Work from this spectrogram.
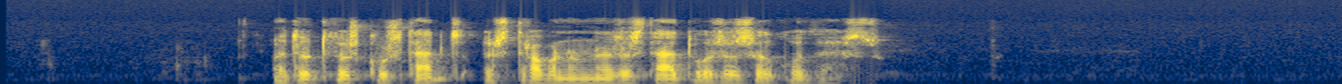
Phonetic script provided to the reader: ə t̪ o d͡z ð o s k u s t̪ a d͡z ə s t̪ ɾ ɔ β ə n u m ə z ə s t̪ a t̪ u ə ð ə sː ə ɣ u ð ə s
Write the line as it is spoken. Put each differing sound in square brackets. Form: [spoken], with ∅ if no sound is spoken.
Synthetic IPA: ə t̪ o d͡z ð o s k u s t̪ a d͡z ə s t̪ ɾ ɔ β ə n u [n] ə z ə s t̪ a t̪ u ə [z] ə [s] ə ɣ u ð ə s

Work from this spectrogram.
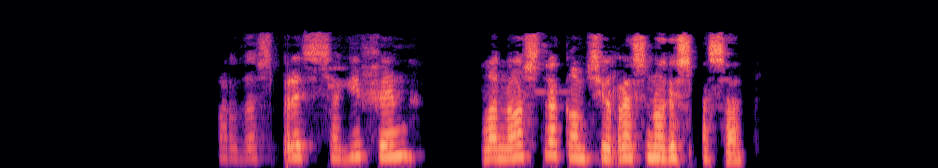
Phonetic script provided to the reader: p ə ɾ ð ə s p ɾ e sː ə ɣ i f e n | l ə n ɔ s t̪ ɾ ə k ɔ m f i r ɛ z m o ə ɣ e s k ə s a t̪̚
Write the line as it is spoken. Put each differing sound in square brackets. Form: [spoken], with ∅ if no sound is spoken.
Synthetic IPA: p ə ɾ ð ə s p ɾ e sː ə ɣ i f e n | l ə n ɔ s t̪ ɾ ə k ɔ m [s] i r ɛ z [n] o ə ɣ e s [p] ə s a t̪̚

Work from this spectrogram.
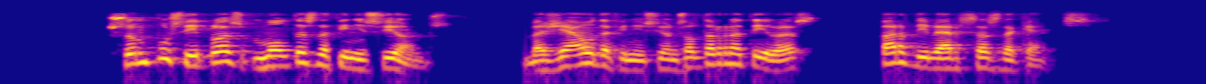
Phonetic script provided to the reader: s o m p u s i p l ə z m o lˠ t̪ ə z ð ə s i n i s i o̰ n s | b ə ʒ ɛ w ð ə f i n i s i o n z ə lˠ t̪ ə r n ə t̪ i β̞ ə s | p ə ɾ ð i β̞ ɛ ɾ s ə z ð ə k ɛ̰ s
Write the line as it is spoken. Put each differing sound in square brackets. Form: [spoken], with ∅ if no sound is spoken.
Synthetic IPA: s o m p u s i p l ə z m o lˠ t̪ ə z ð ə [f] i n i s i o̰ n s | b ə ʒ ɛ w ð ə f i n i s i o n z ə lˠ t̪ ə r n ə t̪ i β̞ ə s | p ə ɾ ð i β̞ ɛ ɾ s ə z ð ə k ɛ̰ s

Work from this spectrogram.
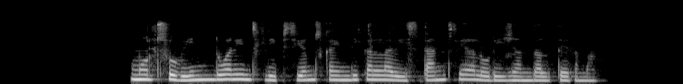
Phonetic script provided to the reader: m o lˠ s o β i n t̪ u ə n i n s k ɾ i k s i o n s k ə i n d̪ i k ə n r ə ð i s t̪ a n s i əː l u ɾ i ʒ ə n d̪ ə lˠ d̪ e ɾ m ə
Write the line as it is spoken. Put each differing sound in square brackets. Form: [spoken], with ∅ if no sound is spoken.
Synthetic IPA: m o lˠ s [u] β i n [d̪] u ə n i n s k ɾ i [p] s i o n s k ə i n d̪ i k ə n [l] ə ð i s t̪ a n s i əː l u ɾ i ʒ ə n d̪ ə lˠ [t̪] e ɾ m ə

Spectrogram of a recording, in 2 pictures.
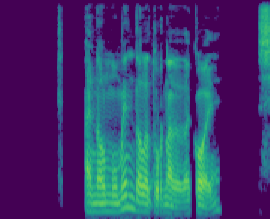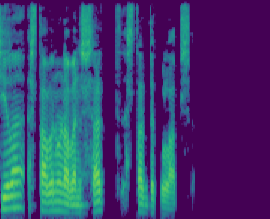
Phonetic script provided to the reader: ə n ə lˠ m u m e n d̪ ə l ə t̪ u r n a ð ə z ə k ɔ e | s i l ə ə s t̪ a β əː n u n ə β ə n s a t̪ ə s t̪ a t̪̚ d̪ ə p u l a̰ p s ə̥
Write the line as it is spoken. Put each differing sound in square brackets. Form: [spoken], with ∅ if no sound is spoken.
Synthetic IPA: ə n ə lˠ m u m e n d̪ ə l ə t̪ u r n a ð ə [ð] ə k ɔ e | s i l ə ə s t̪ a β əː n u n ə β ə n s a t̪ ə s t̪ a t̪̚ d̪ ə [k] u l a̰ p s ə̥

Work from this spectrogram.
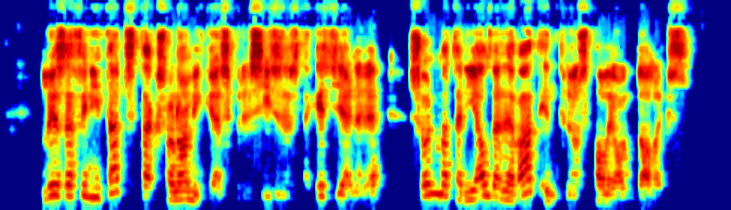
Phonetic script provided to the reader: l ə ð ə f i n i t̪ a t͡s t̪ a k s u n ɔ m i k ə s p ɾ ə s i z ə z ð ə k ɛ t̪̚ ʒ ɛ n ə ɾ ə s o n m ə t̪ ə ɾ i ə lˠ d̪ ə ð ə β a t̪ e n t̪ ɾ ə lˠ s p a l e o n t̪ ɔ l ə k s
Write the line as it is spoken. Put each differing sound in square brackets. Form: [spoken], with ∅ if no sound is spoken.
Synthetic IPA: l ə [z] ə f i n i t̪ a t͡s t̪ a k s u n ɔ m i k ə s p ɾ ə s i z ə z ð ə k ɛ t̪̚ ʒ ɛ n ə ɾ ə s o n m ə t̪ ə ɾ i [a] lˠ d̪ ə ð ə β a t̪ e n t̪ ɾ ə lˠ s p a l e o n t̪ ɔ l ə k s

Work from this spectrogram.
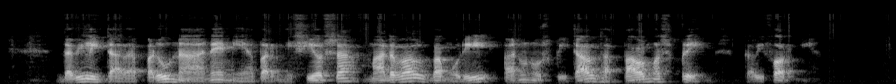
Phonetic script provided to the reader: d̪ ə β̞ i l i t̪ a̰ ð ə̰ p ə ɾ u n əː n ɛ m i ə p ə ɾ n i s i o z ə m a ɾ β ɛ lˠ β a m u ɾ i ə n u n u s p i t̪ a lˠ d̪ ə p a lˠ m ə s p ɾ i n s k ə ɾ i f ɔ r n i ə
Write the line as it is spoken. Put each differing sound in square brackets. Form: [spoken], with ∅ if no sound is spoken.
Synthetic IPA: d̪ ə β̞ i l i t̪ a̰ ð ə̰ p ə ɾ u n əː n ɛ m i ə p ə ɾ n i s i o z ə m a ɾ β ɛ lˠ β a m u ɾ i ə n u n u s p i t̪ a lˠ d̪ ə p a lˠ m ə s p ɾ i n s k ə [l] i f ɔ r n i ə

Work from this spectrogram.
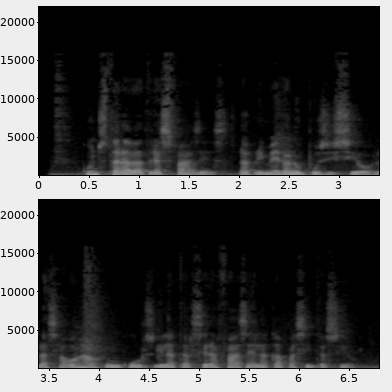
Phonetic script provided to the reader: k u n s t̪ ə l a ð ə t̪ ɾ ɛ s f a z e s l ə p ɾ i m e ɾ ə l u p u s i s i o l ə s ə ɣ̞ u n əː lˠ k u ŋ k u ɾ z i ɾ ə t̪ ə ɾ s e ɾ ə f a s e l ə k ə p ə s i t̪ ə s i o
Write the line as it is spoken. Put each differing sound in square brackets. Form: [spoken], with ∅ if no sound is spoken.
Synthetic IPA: k u n s t̪ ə [ɾ] a ð ə t̪ ɾ ɛ s f a z e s l ə p ɾ i m e ɾ ə l u p u [z] i s i o l ə s ə ɣ̞ [o] n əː lˠ k u ŋ k u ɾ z i [l] ə t̪ ə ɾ s e ɾ ə f a [z] e l ə k ə p ə s i t̪ ə s i o

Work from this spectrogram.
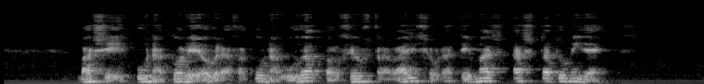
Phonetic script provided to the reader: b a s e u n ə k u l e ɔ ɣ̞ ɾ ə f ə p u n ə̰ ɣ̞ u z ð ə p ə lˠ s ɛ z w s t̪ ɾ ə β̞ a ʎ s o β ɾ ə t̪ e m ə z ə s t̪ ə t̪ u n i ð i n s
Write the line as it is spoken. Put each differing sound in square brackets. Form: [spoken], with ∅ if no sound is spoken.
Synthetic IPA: b a s e u n ə k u [ɾ] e ɔ ɣ̞ ɾ ə f ə [k] u n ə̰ ɣ̞ u [∅] ð ə p ə lˠ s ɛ [∅] w s t̪ ɾ ə β̞ a ʎ s o β ɾ ə t̪ e m ə z ə s t̪ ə t̪ u n i ð [ɛ] n s

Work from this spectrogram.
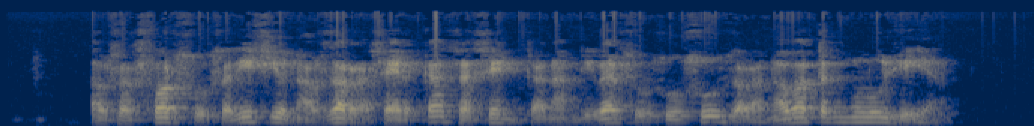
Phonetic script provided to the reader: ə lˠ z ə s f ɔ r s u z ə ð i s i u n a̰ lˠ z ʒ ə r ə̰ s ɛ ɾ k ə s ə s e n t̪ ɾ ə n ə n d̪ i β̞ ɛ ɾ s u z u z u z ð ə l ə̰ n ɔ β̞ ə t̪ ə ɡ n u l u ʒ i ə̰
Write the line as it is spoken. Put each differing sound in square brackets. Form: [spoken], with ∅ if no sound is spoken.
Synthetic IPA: ə lˠ z ə s f ɔ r s u z ə ð i s i u n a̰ lˠ z [ð] ə r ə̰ s ɛ ɾ k ə s ə s e n t̪ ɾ ə n ə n d̪ i β̞ ɛ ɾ s u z u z u z ð ə l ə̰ n ɔ β̞ ə t̪ ə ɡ n u l u ʒ i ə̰

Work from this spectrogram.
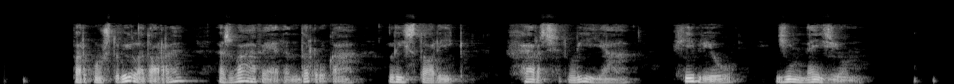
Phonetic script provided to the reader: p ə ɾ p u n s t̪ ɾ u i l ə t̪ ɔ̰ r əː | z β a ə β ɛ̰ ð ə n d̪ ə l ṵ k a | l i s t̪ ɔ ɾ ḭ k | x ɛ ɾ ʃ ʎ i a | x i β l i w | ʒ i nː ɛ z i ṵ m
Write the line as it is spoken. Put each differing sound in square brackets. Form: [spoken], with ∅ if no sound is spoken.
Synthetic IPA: p ə ɾ [k] u n s t̪ ɾ u i l ə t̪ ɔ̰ r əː | z β a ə β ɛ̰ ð ə n d̪ ə [r] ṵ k a | l i s t̪ ɔ ɾ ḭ k | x ɛ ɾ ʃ [l] i a | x i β [ɾ] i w | ʒ i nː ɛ z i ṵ m

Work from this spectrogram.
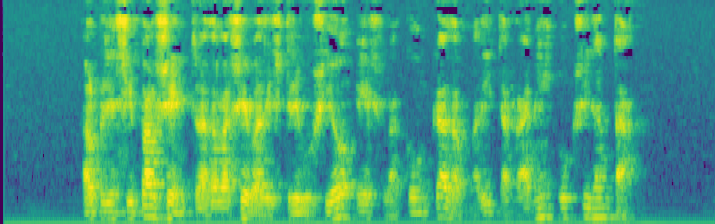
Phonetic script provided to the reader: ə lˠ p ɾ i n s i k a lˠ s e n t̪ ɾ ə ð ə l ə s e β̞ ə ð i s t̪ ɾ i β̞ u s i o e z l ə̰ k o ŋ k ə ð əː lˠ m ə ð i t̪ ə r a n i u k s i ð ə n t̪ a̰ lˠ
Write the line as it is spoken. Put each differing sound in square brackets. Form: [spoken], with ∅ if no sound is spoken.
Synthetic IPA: ə lˠ p ɾ i n s i [p] a lˠ s e n t̪ ɾ ə ð ə l ə s e β̞ ə ð i s t̪ ɾ i β̞ u s i o e z l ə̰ k o ŋ k ə ð [ə] lˠ m ə ð i t̪ ə r a n i u k s i ð ə n t̪ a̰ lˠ

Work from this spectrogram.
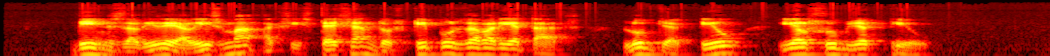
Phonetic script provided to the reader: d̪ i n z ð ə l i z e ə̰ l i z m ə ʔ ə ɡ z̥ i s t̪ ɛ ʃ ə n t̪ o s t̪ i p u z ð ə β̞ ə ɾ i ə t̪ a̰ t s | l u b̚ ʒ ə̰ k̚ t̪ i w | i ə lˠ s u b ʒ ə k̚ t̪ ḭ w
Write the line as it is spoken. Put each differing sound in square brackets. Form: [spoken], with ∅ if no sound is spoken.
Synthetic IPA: d̪ i n z ð ə l i [ð] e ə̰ l i z m ə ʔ ə ɡ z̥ i s t̪ ɛ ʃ ə n [d̪] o s t̪ i p u z ð ə β̞ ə ɾ i ə t̪ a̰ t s | l u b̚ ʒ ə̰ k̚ t̪ i w | i ə lˠ s u b ʒ ə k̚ t̪ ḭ w

